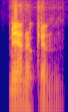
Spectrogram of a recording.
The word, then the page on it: mannikin: American English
